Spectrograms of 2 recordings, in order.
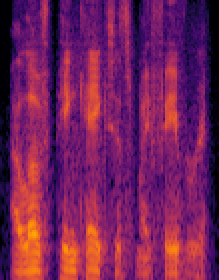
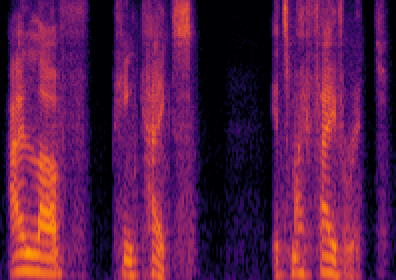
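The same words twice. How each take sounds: First: Plain American "I love pink cakes. It's my favorite."; American accent. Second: British accent. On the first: Teacher contrasting the American way to say favorite. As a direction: say it the American way, no lift. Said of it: "in American". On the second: Teacher showing the British way to say favorite. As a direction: say it the British way, lifting the pitch. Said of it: "in a sentence". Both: Shown as a demonstration.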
